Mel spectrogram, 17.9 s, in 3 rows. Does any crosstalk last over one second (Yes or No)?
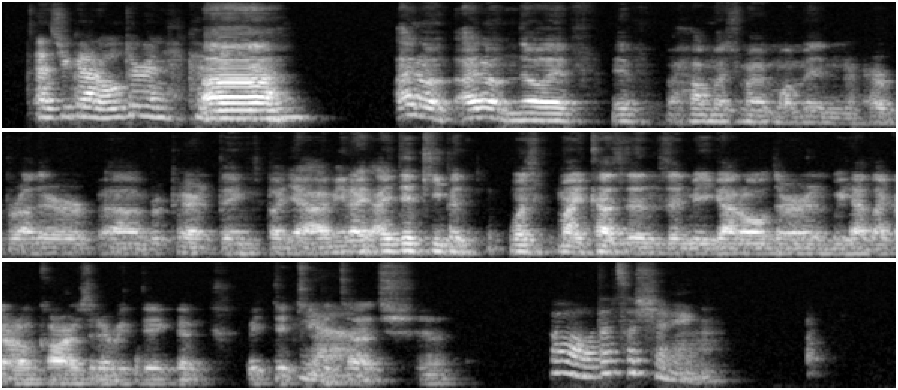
No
